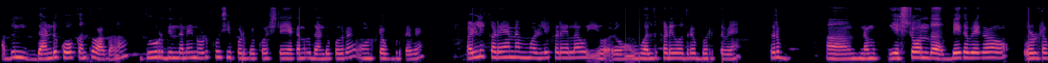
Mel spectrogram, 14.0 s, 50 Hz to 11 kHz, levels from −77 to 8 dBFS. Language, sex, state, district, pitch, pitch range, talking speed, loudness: Kannada, female, Karnataka, Chamarajanagar, 245 Hz, 225-265 Hz, 120 wpm, -28 LUFS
